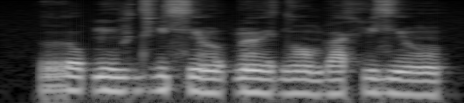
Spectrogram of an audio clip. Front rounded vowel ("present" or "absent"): present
